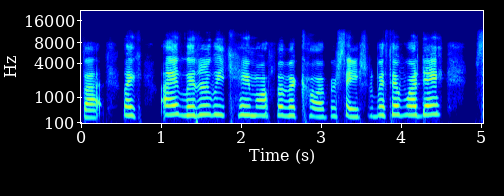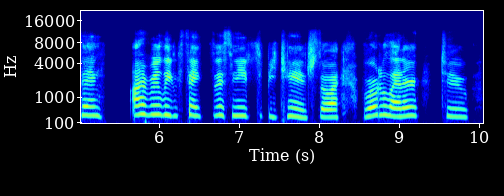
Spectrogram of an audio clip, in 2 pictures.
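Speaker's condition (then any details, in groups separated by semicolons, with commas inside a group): Cerebral palsy; recent vision impairment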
